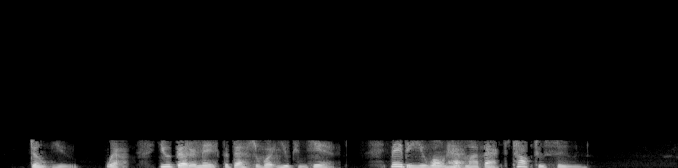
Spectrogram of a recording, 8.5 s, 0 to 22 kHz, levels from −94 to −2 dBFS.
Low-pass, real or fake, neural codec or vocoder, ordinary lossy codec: 3.6 kHz; real; none; AAC, 16 kbps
